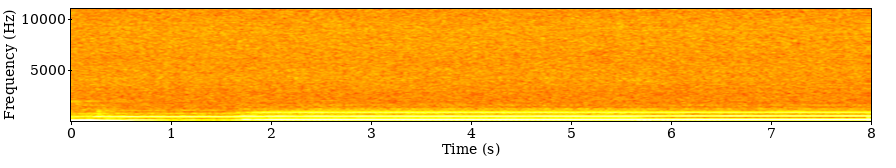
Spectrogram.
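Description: Organ holding soft, steady sustained notes. Low pedal tones stop about half a second in, and after a brief softer moment a new quiet chord comes in and is held, one of its notes dropping out near the end.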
